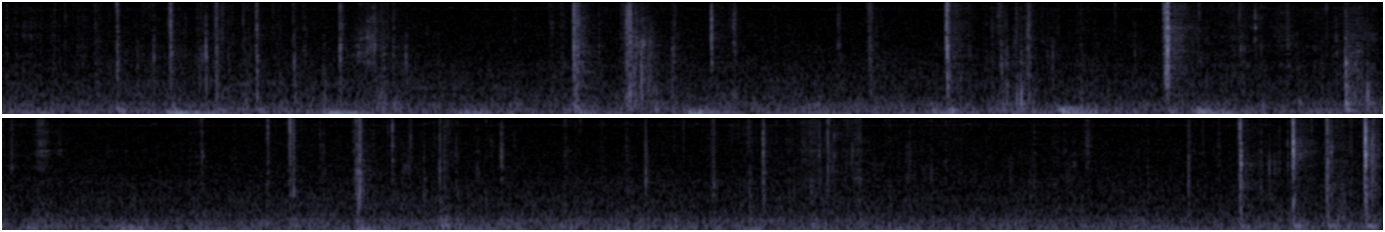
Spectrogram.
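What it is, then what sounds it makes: Bar soap. A palm-sized solid white bar of soap with traces of yellow paint is held in the hand and shaved with a small metal blade. Quiet, dry, crisp scraping clicks come in an uneven run of bright, very short ticks and crackles over a soft low rumble.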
